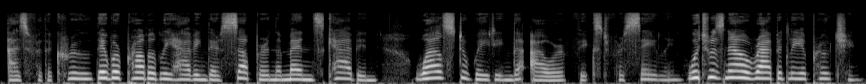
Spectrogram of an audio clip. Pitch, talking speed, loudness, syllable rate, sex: 235 Hz, 180 wpm, -19 LUFS, 5.0 syllables/s, female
